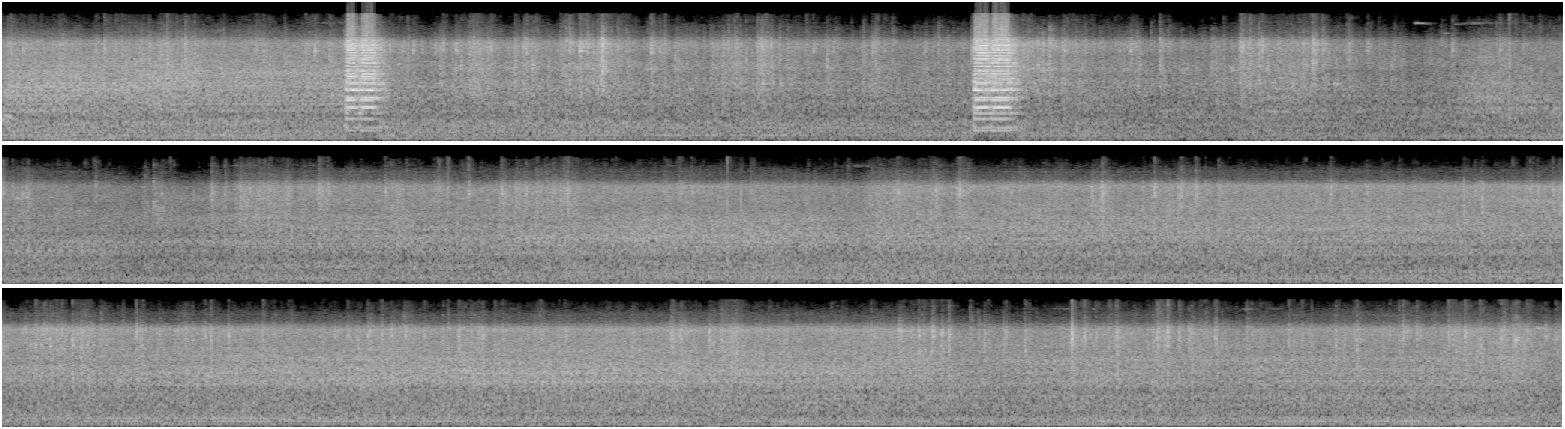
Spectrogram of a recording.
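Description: A coach's engine and road noise run steadily, heard from inside the cabin. The horn sounds twice in short blasts, about two and a half seconds and six and a half seconds in.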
